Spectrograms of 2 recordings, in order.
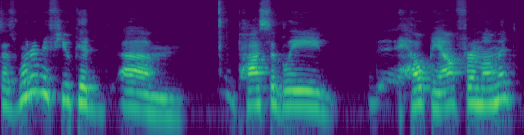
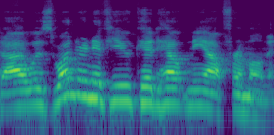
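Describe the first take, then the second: First: It sounds hesitant, confused and natural. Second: It sounds smooth, rehearsed and scripted. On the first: The caller genuinely needs a little help. The speaker calls it right. "It has to sound natural" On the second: The caller is trying to sell something. The speaker calls it wrong. "If you sound scripted"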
